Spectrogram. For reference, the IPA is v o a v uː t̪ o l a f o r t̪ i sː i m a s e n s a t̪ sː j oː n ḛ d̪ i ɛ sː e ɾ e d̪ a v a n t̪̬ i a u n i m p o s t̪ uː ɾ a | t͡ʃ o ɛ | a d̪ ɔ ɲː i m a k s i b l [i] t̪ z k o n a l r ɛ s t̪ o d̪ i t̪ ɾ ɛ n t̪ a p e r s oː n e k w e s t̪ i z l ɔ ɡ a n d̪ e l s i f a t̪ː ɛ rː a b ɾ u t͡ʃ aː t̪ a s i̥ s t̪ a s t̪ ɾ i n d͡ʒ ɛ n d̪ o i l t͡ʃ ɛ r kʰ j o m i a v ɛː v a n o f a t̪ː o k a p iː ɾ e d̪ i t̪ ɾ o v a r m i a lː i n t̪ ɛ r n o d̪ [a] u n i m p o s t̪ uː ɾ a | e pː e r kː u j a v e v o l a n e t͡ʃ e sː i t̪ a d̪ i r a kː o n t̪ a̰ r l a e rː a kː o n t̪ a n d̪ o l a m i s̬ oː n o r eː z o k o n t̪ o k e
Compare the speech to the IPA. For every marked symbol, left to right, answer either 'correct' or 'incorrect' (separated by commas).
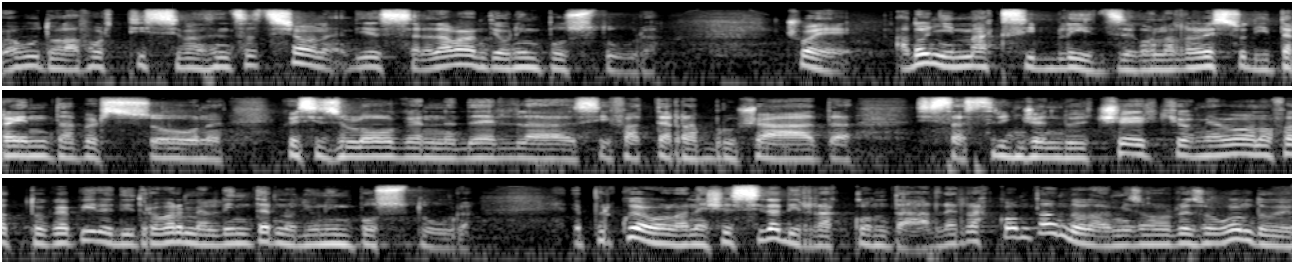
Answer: correct, incorrect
